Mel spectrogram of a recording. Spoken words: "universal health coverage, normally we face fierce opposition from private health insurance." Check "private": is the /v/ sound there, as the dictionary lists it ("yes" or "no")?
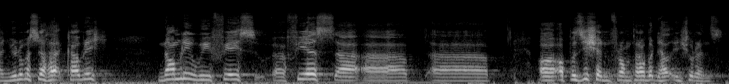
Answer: no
